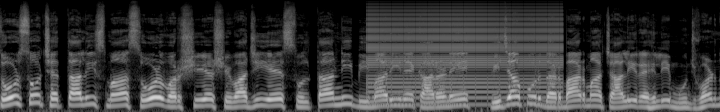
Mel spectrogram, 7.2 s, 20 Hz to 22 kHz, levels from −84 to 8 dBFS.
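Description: From 3.66 s to 5.63 s, a hard, raspy buzz cuts across the speech at about 217 Hz, rich in harmonics and unrelated to anything being said. This is GSM phone buzz: a nearby 2G handset on a call transmits in bursts at that rate, and the audio circuitry rectifies the radio pulses into the signal path. The buzz holds steady throughout its two seconds, sitting about 10 dB below the speech.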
